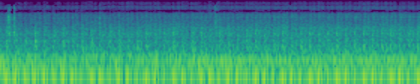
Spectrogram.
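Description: A tractor engine idles in neutral with a loud, close, steady low chugging pulse that throbs evenly throughout.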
